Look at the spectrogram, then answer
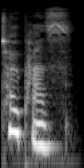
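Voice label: "topaz", British English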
